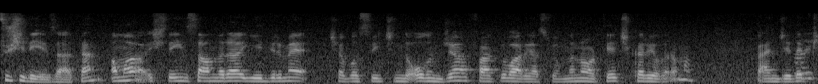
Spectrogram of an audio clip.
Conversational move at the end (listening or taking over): taking over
